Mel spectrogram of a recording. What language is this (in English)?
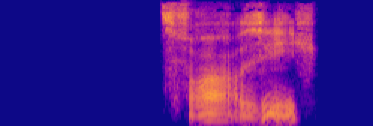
Kabyle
